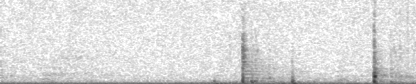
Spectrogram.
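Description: Tennis ball being struck by rackets during a rally: a few sharp pocks, the loudest near the end, over a low steady hum.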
